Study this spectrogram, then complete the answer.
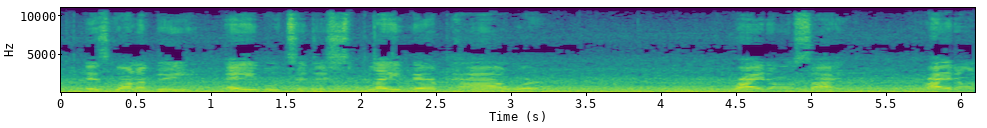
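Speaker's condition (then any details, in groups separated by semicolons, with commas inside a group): No condition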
